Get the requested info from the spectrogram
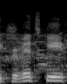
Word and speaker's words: Krivitsky: So at Bobby Krivitsky, for those of you watching, glad to share it, Justin.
